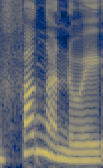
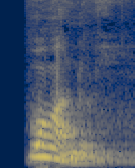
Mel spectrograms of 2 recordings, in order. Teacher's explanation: So the H in Whanganui is there, but it's heard as a breath, as they describe it. · Shown in: second take · In Whanganui, the H is aspirated.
